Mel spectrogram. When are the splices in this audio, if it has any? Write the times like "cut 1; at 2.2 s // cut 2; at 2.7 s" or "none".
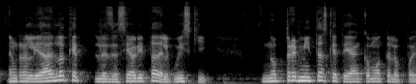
none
